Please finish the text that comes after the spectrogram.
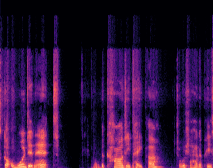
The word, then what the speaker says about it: Khadi: My other favorite papers are, I like Cardi Paper. That's spelled Khadi, Cardi Paper.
